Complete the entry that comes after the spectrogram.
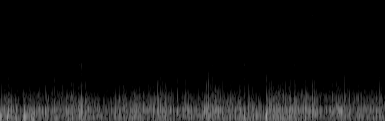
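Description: Fingertips tap and rub the top of a handheld dynamic microphone's hollow grille, a dark mesh cap over its silver wire-mesh ball grille, directly on the recording mic. The result is a steady stream of close, muffled low thumps and scratchy rubbing, with the energy concentrated in the low range and almost nothing bright above.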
